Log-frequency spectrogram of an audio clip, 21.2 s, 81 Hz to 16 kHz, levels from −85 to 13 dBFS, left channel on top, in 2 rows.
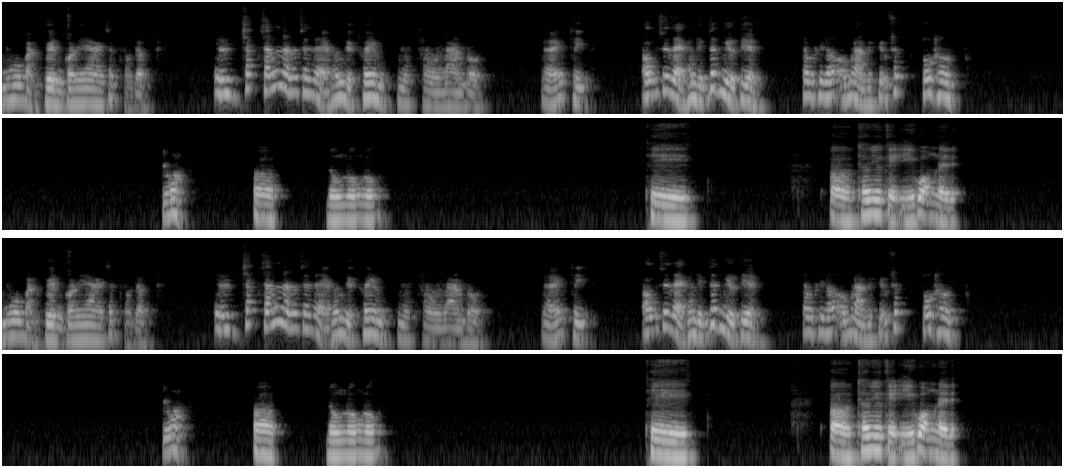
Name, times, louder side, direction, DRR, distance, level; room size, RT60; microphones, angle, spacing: voice 1, 0.0-1.5 2.1-4.8 5.4-5.9 6.4-7.6 8.0-9.5 12.2-12.4, left 2 dB, 80° left, 1.4 m, -27 dB
voice 2, 13.9-14.4 17.1-17.5 18.9-20.1, right 3 dB, 35° right, 0.4 m, -17 dB
5.8 x 2.2 x 4.2 m
head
